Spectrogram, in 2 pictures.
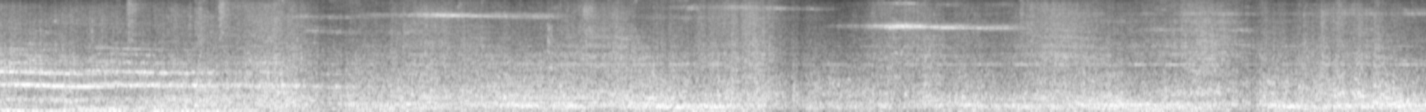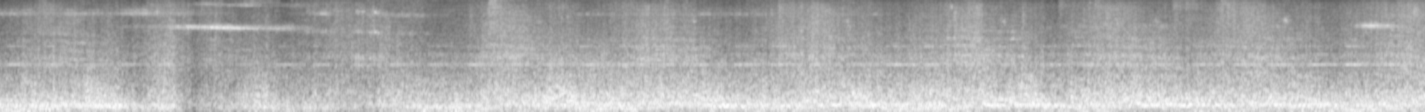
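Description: Union Pacific freight train of double-stacked containers on well cars rolling past at close range, a steady rumble and rattle with wheel clatter over the rail. Brief high wheel squeals come several times. The locomotive horn trails off in the first second or two.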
